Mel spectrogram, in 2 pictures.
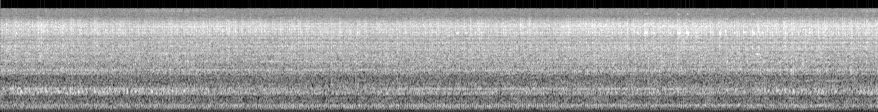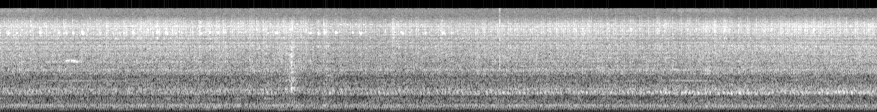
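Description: A tractor engine runs steadily throughout, a continuous droning idle with a low knocking throb, close and unbroken, with no voices over it.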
